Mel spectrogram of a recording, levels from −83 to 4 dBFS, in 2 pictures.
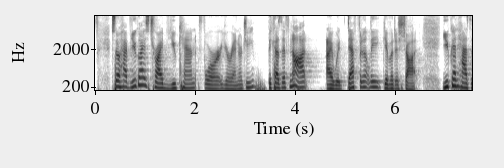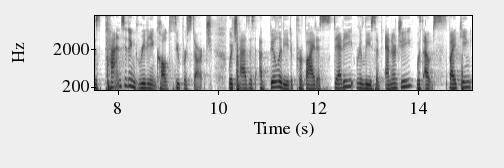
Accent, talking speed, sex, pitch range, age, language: American, 155 wpm, female, 150-195 Hz, 40-59, English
